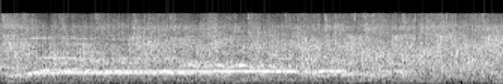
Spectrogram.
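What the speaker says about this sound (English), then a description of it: "I would like to ask for applause, Grace Ellen Barkey," Loud, dense audience applause fills a festival forum hall at the Malta Festival, steady and sustained throughout, with a person speaking faintly over the clapping.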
